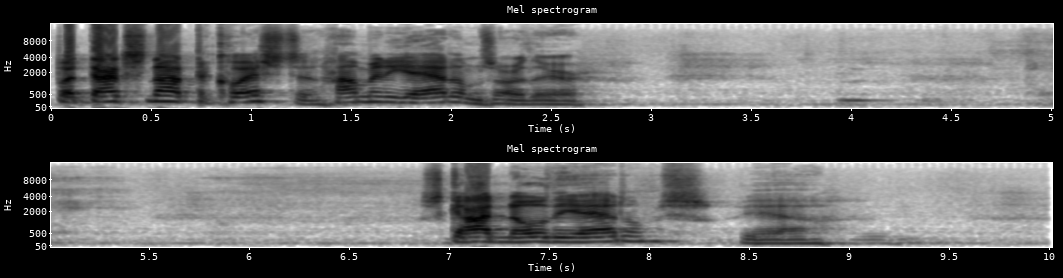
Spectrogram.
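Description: An elderly man speaks with emphasis through a microphone, pausing between phrases.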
